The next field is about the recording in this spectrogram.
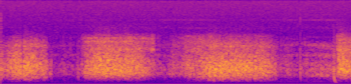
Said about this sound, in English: Okay, he's got a missile off. Breaking right.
